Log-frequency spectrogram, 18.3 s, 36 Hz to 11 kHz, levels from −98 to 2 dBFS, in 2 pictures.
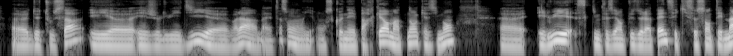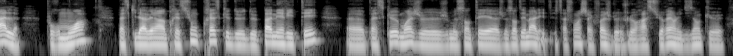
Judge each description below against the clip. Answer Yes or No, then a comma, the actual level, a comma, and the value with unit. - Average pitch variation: Yes, average, 3.7 semitones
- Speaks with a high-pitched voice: No, low, 110 Hz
